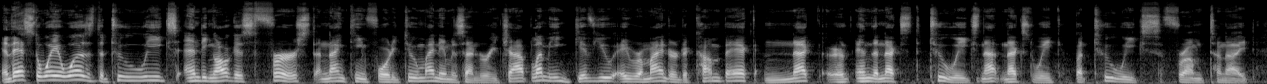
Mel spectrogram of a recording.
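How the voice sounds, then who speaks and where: A man's voice: fairly high pitch, expressive, moderate pace, few pauses, no room sound. A man presenting informally as a show host, in a folksy, conversational way. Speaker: host of an old-time radio show.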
